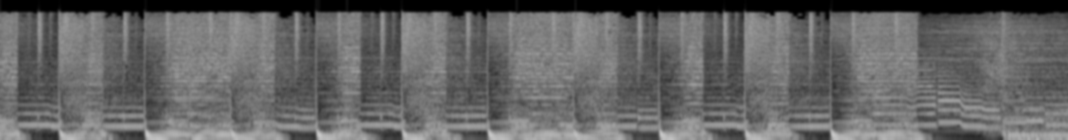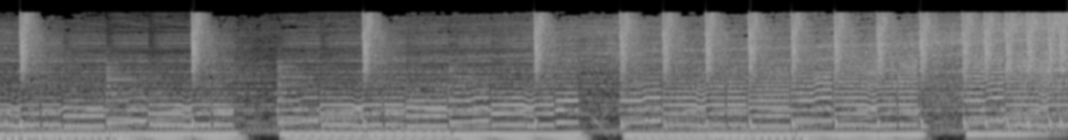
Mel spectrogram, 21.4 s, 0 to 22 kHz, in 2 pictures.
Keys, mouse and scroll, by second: 19.5 click.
